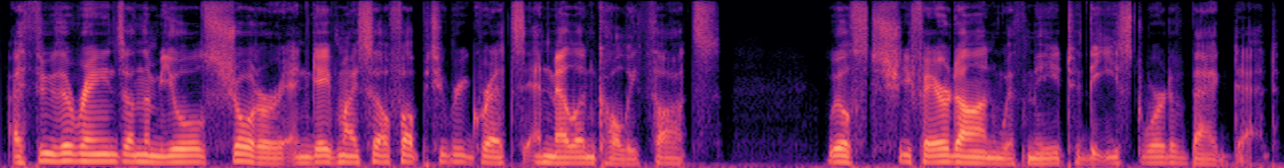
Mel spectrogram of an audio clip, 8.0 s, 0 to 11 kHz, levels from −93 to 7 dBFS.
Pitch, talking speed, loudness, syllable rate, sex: 110 Hz, 210 wpm, -20 LUFS, 5.2 syllables/s, male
